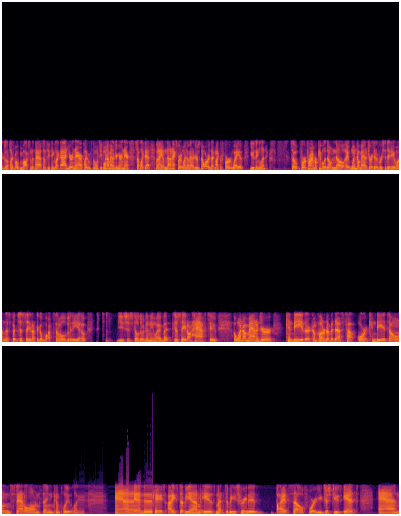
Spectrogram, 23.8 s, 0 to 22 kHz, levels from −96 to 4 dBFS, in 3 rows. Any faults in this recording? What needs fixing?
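Time-stretched section, 0.00 to 7.72 s: the audio runs about 1.8 times too fast while its pitch stays put, so it sounds rushed. This likely comes from software squeezing the passage to fit a length by dropping short slices. Avoid automatic length-fitting, or cap the stretch ratio well below this.

Repeated packet loss (robotic sound), 8.60 to 10.12 s: a rapid run of short dropouts, the longest about 84 ms. Each is patched by extending the previous sound, so roughly a third of the stretch is filled-in material with a choppy quality. Improve network stability or enlarge the jitter buffer so late packets still arrive in time.

Robotic sound from repeated short buffers, 17.27 to 18.89 s: a rigid metallic buzz at 50 Hz replaces most of the real audio. It likely comes from one 20 ms block being replayed while fresh audio is skipped, which imposes that fixed pitch. Keep the audio feed delivering on schedule so the buffer never runs dry.

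The bandwidth, with nothing above 4 kHz, fits the G.711 call codec on this path.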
